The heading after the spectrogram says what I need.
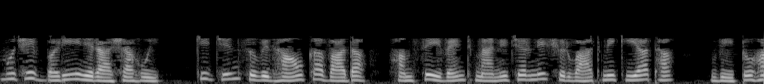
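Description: Throughout the speech, nothing reaches above about 3.8 kHz, and heavy codec damage smears the sound, likely from AAC compression at a very low rate, around 16 kbps. Unlike a clean low-pass filter, the loss comes with quantisation artefacts rather than simple dullness.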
